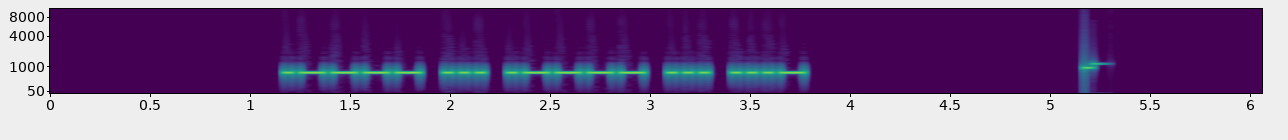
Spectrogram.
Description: Morse code, heard as a keyed tone, about 30 wpm, 700 Hz. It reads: 1S1SV
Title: Five Challenging Letter-Number Combinations 30wpm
